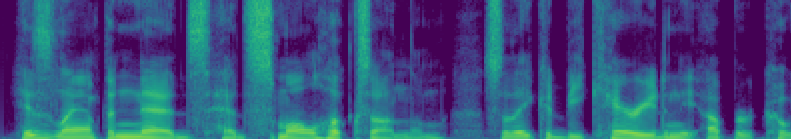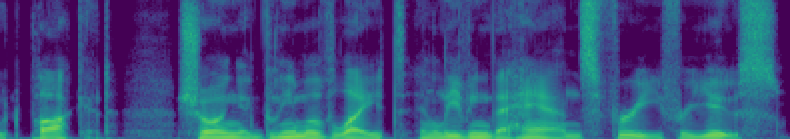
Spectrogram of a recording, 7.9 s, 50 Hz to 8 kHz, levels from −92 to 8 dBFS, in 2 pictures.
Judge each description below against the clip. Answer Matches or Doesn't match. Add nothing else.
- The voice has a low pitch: Matches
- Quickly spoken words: Matches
